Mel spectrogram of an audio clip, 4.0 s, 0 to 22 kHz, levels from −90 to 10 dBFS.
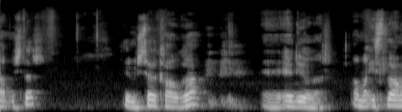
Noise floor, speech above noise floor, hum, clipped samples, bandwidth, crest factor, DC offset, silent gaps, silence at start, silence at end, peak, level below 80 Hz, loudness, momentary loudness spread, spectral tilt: -57 dBFS; 32 dB; none; under 0.1%; 16 kHz; 16 dB; under 0.1%; none; 0 s; 0 s; -8 dBFS; -74 dBFS; -25 LUFS; 17 LU; -5.5 dB/octave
